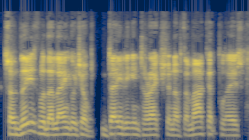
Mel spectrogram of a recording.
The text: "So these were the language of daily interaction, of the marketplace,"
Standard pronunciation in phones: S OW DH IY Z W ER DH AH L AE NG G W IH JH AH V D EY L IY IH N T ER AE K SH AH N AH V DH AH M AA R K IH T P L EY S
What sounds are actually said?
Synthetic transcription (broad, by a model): S OW DH IY Z W ER DH AH L AE NG G W IH JH AH V D EY L IY IH N T ER AE K SH AH N AH V DH AH M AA R K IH T P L EY S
